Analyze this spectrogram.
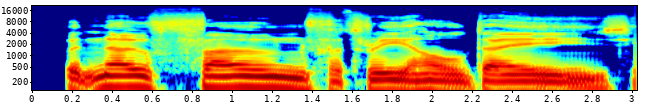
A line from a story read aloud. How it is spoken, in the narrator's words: he groaned to himself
